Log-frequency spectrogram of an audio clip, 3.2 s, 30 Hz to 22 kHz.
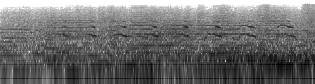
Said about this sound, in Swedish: Det är sommar 2004. Vågorna slår mot stranden som ligger precis nedanför Martins hotellrum.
